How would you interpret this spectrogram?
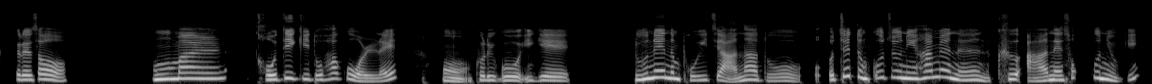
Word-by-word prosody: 그래서 215 -5 +1 0.8
정말 265 +3 +4 0.3
더디기도 225 0 0
하고 255 0 -3
원래 155 - -2 0.5
어 150 -6 -1
그리고 190 -2 0
이게 180 -1 -2 0.7
눈에는 275 +3 +5
보이지 200 0 -6
않아도 165 -2 -3
어 - - -16
어쨌든 300 - +1
꾸준히 305 -3 +2
하면은 260 - +1
그 240 -1 -1
안에 175 +7 0
속 300 +8 -11
근육이 245 - +2
215 Hz, 235 characters per minute, -22 LUFS, 185-265 Hz, 0.8 s, 눈에는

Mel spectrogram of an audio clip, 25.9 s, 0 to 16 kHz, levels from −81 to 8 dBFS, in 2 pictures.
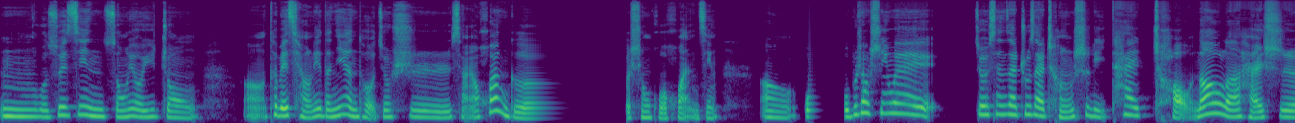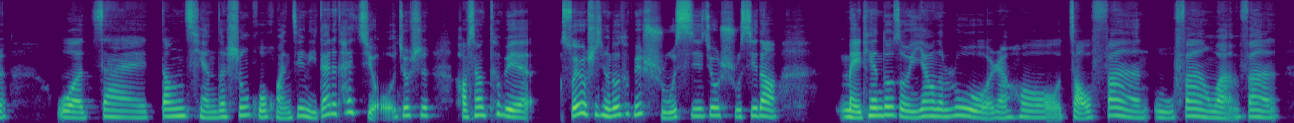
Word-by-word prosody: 嗯， 210 -2 +2
我 195 - -1
最 245 +6 0
近 240 -4 +1
总 200 -1 -1
有 210 -2 +1
一 195 +1 -1
种， 180 -3 -4 0.4
呃， 230 - -7
特 260 +4 0
别 225 -1 +8
强 210 -7 0
烈 215 +3 +1
的 205 - -1
念 235 +1 +1
头， 200 -3 -2
就 195 0 -2
是 185 -4 -3
想 190 - -3
要 185 - -2
换 350 - +2
个 150 -4 -3 0.7
生 175 +1 -2
活 160 -3 -3
环 155 - -4
境。 165 +3 -5 0.4
呃， 190 - -3 0.3
我 195 -1 -4 0.2
我 200 - +2
不 260 - 0
知 320 - +3
道 315 - +4
是 310 +1 -3
因 305 - -3
为 295 - 0 0.3
就 260 -1 +3
现 270 +1 -1
在 265 -1 +4
住 265 +2 -2
在 240 -4 +3
城 190 -3 -2
市 210 +4 -3
里 205 -3 -2
太 245 +4 -2
吵 210 - 0
闹 280 +8 +5
了， 205 -5 +4
还 180 -4 0
是 190 0 -1 0.5
我 180 -3 +2
在 180 0 -3
当 215 +1 +2
前 210 -6 -1
的 195 +2 0
生 240 +5 0
活 190 -6 0
环 160 -4 -5
境 225 +5 0
里 175 - -1
待 235 - +1
得 285 - +1
太 335 +4 0
久， 455 +9 -1
就 235 - +2
是 235 -1 -2 0.2
好 195 - +1
像 245 +5 +3
特 235 +5 -5
别 205 -6 +3 0.2
所 240 - +6
有 295 - +5
事 265 -1 0
情 230 -3 +3
都 235 - +6
特 270 +3 -4
别 275 0 0
熟 170 - -1
悉， 220 +3 +6
就 235 +1 +1
熟 205 - -4
悉 205 +3 +2
到， 210 -3 +3 0.6
每 185 -3 +4
天 235 +5 +4
都 250 +1 +4
走 210 -5 +1
一 180 - -2
样 220 +1 +2
的 210 - +2
路， 205 -6 +1
然 165 +3 -3
后 185 -2 -3
早 190 -2 +1
饭、 190 -3 -2
午 175 -2 -4
饭、 210 -2 0
晚 170 +4 -1
饭。 200 -1 -3
205 Hz, 225 characters per minute, -20 LUFS, 185-240 Hz, 0.7 s, 别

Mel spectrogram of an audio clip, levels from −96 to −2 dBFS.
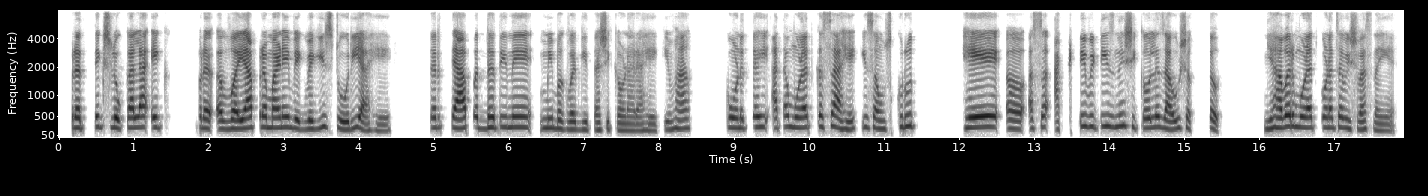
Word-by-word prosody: प्रत्येक 230 +1 0
श्लोकाला 235 +1 +4
एक 235 0 0 0.4
प्र 220 -2 +3 0.2
वयाप्रमाणे 230 +3 +5
वेगवेगळी 205 +1 0
स्टोरी 215 -1 0
आहे. 160 -2 -3 0.6
तर 230 0 -3
त्या 230 -2 +4
पद्धतीने 240 +2 0 0.3
मी 225 +1 -3
भगवद्गीता 190 -3 -4
शिकवणार 165 -3 -6
आहे 160 0 -7
किंवा 205 +3 -4 0.5
कोणतंही 235 +2 -2
आता 220 +3 -4
मुळात 235 -1 +1
कसं 255 +1 0
आहे, 200 -5 +1
कि 245 - -6
संस्कृत 230 +5 -3 0.7
हे - - +8
अ, 200 -2 +1
असं 215 +5 -3
ॲक्टिव्हिटीजनी 260 +5 -3
शिकवलं 245 -2 -2
जाऊ 205 -3 +1
शकतं. 230 - -5 0.7
ह्यावर 235 +5 +4
मुळात 240 -2 +2
कोणाचा 235 0 -2
विश्वास 195 -3 -3
नाहीये. 160 -2 -8
230 Hz, 115 wpm, -23 LUFS, 200-245 Hz, 0.7 s, हे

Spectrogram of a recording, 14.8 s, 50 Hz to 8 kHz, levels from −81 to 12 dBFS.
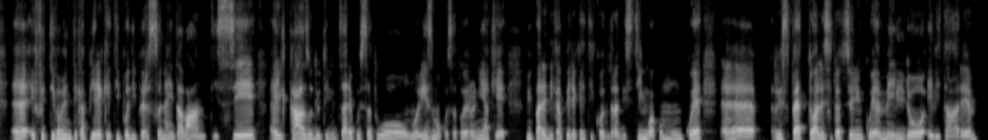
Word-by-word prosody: ehm, 175 -4 +4
effettivamente 200 +1 +1
capire 200 +1 +2
che 185 -1 -4
tipo 200 +1 -2
di 185 -1 -4
persone 185 +2 -3
hai 180 - -4
davanti, 175 -1 0
se 190 +3 +3 0.2
è - - -5
il 190 0 0
caso 195 +1 +5
di 190 - -5
utilizzare 190 0 -2
questa 195 0 -3
tuo 185 -1 0
umorismo, 180 +3 -2
questa 175 0 -10
tua 180 +1 -3
ironia, 190 +3 -3
che 180 -3 -3 0.3
mi 190 -1 -3
pare 195 0 +3
di 195 0 -5
capire 185 0 -2
che 185 +1 -5
ti 185 -1 -16
contraddistingua 175 +1 -2
comunque, 185 +4 0 0.2
ehm, 170 -3 +4 0.3
rispetto 195 +1 +3
alle 190 -1 +4
situazioni 190 0 -2
in 195 - -4
cui 190 -1 -1
è 175 - +4
meglio 180 0 0
evitare? 165 0 -2
185 Hz, 160 wpm, -22 LUFS, 180-195 Hz, 0.3 s, caso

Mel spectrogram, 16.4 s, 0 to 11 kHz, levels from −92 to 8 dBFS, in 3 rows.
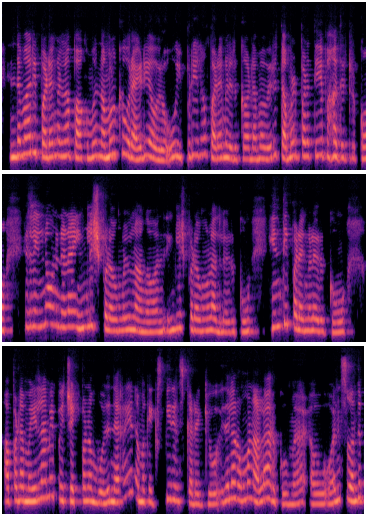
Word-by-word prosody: இந்த 260 +2 +6
மாதிரி 335 +2 +3
படங்கள்ல்லாம் 280 +3 +1
பார்க்கும்போது, 240 +3 +1
நம்மளுக்கு 310 +6 +3
ஒரு 240 - +3
ஐடியா 270 +3 +1
வரும். 200 0 0
ஓ! - - +3
இப்டில்லாம் 290 +4 -6
படங்கள் 235 +1 +2
இருக்கா? 220 0 -3
நாம் 215 +1 -1
வெறும் 275 +4 -4
தமிழ் 255 +3 +1
படத்தயே 280 +1 -1
பார்த்துட்டுருக்கோம். 245 -3 -1 0.3
இதுல 305 +1 -2
இன்னொன்னு 355 +1 -1
என்னன்னா 300 +1 +1
இங்கிலீஷ் 310 +3 +4
படங்களும் 235 0 +1
நாங்க 205 -2 0
வந்து 210 +3 -2
இங்கிலீஷ் 270 +3 -1
படங்களும் 230 -1 0
அதுல 205 -1 -2
இருக்கும். 205 +1 -4 0.4
ஹிந்தி 315 +5 -1
படங்களும் 230 -2 +1
இருக்கும். 205 -1 -4 0.4
அப்ப 265 +1 -1
நம்ம 255 -1 +6
எல்லாமே 330 +3 -1
போய் 265 -1 0
செக் 250 +1 +1
பண்ணும்போது, 235 -4 +2
நெறைய 335 - -2
நமக்கு 245 -1 +2
எக்ஸ்பீரியன்ஸ் 275 0 -4
கெடைக்கும். 200 0 -2
இதெல்லாம் 285 +3 +1
ரொம்ப 290 +4 0
நல்லா 275 +6 +3
இருக்குங்க. 200 -5 -4 0.4
ஒ - - -1 0.2
ஒன்ஸ் 275 +3 -1
வந்து 260 +3 +3
255 Hz, 175 wpm, -23 LUFS, 230-285 Hz, 0.4 s, இந்த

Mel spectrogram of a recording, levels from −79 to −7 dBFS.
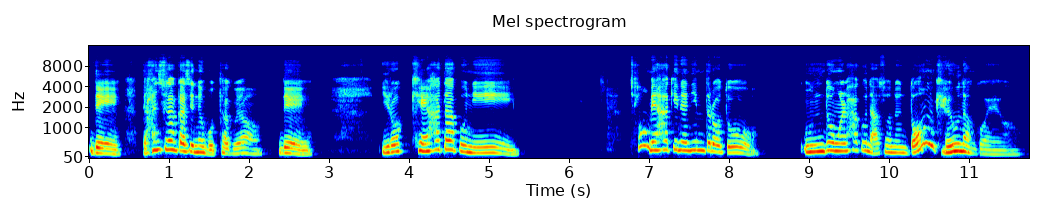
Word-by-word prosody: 네. 160 -5 +1 0.2
근데 - - -4
1 270 - +3
시간까지는 245 -9 +2
못하고요. 160 -1 -5 0.2
네. 155 -7 0 0.9
이렇게 230 +5 +1
하다 285 +3 +1
보니 185 - -1 1.4
처음에 395 -8 -1
하기는 270 -1 0
힘들어도 205 - -2 0.6
운동을 235 +4 +3
하고 265 0 -7
나서는 190 -2 -3
너무 470 -2 +2
개운한 215 -2 +4
거예요. 135 -2 -14
205 Hz, 235 characters per minute, -24 LUFS, 165-260 Hz, 1.4 s, 개운한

